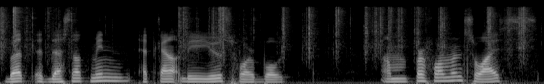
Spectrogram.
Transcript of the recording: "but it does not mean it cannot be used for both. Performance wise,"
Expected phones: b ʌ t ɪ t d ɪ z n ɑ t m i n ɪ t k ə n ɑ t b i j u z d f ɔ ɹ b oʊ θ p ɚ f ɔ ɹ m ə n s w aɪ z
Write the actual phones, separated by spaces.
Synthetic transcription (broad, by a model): b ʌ t ɪ t d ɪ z n ɑ t m i n ɪ t k ə n ɑ t b i j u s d f ɔ ɹ b oʊ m p ɚ f ɔ ɹ m ə n s w aɪ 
